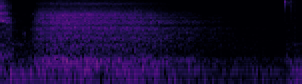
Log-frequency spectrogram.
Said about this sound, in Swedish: Tar ett djupt andetag.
